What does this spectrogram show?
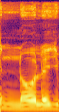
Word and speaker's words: knee: कनॉलेज नहीं बोलना बल्कि नॉलेज बोलना है। इसी तरह एक और फेमस वर्ड है नी, KNEE, किसको कनी नहीं बोलना बल्कि नी बोलना है।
